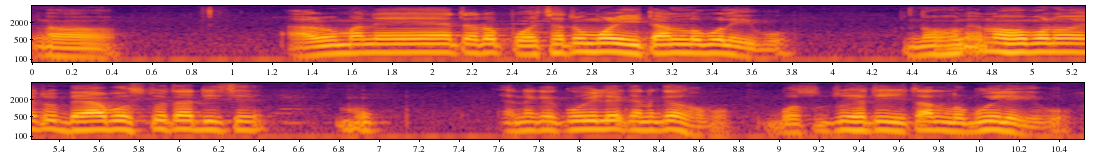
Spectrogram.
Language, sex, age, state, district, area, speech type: Assamese, male, 30-45, Assam, Sivasagar, rural, spontaneous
